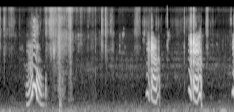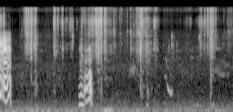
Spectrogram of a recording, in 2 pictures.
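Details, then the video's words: Francolin calling with a short series of loud, wavering harmonic notes, several calls spaced about a second apart over a low steady background hum. "teetar ki awaz,teeter bird ki sound"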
